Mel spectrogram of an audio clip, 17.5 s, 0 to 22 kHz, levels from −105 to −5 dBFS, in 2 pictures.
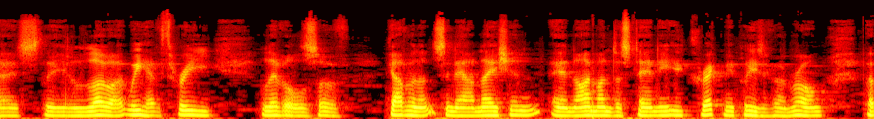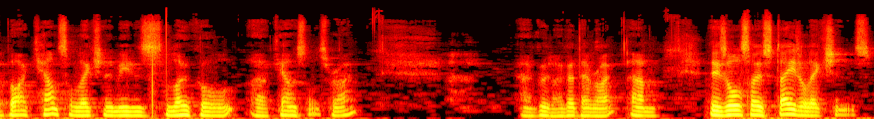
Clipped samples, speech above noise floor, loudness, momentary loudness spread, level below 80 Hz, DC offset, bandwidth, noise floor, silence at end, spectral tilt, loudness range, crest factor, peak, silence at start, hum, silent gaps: under 0.1%; 37 dB; -28 LUFS; 10 LU; -58 dBFS; under 0.1%; 13.5 kHz; -64 dBFS; 0.05 s; -6.5 dB/octave; 7 LU; 20 dB; -10 dBFS; 0 s; none; none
